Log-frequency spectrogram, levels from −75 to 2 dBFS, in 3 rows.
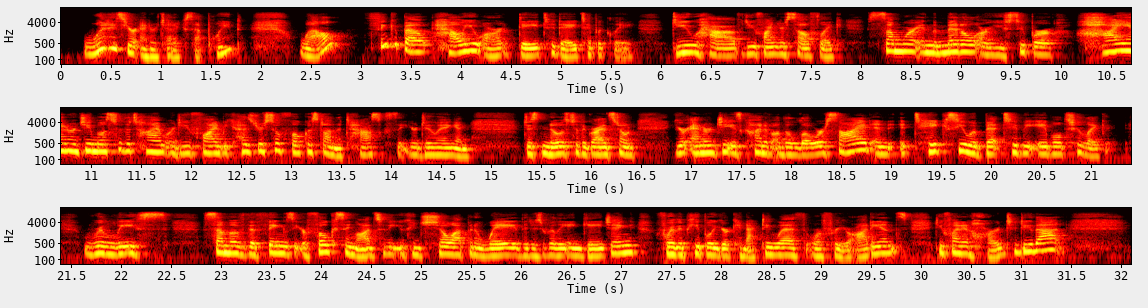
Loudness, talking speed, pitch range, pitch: -19 LUFS, 220 wpm, 165-215 Hz, 185 Hz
